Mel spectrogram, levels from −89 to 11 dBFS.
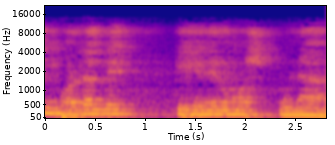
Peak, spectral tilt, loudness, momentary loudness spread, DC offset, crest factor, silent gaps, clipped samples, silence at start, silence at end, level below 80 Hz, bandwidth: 0 dBFS; -6.5 dB/octave; -12 LUFS; 7 LU; under 0.1%; 10 dB; none; under 0.1%; 0 s; 0 s; -32 dBFS; 12 kHz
